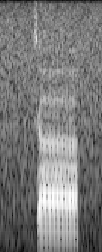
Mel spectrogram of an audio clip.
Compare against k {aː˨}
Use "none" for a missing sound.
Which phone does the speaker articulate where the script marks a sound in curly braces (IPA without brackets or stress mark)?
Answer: aː˨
